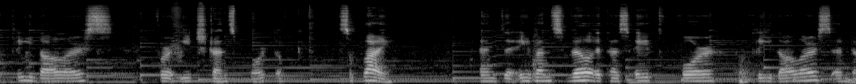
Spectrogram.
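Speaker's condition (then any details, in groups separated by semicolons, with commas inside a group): No condition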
